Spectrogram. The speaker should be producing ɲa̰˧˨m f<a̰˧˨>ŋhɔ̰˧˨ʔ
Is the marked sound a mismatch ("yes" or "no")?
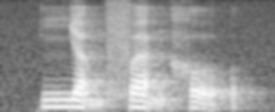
no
